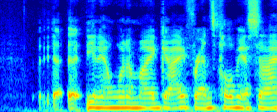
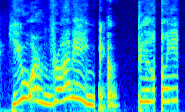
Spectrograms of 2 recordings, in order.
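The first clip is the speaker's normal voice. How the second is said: friend's scolding; 11 semitones higher than usual. Retold or imitated. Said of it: "And he goes".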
